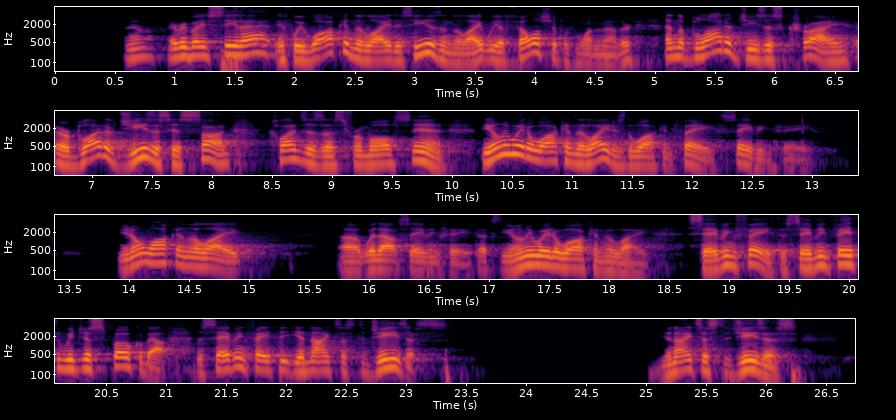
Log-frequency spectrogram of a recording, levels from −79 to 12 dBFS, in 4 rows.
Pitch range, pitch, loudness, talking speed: 120-170 Hz, 145 Hz, -18 LUFS, 215 wpm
